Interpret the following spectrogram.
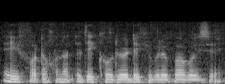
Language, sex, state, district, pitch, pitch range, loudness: Assamese, male, Assam, Kamrup Metropolitan, 115 Hz, 110-120 Hz, -16 LUFS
